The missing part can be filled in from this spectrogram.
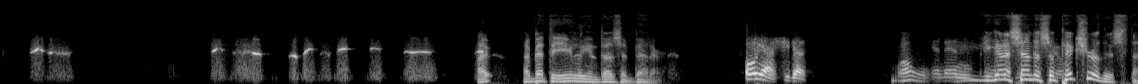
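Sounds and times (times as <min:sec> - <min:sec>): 
person whistling a jaunty march melody: 0:00.3 - 0:00.8, 0:02.1 - 0:04.5
speech: 0:04.8 - 0:06.7, 0:07.4 - 0:08.2, 0:09.0 - 0:11.3.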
